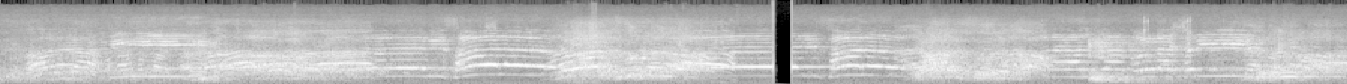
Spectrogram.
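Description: Crowd at a religious gathering shouting slogans in unison, loud rhythmic chanted calls and responses from many voices, repeated in bursts with a brief cut midway.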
